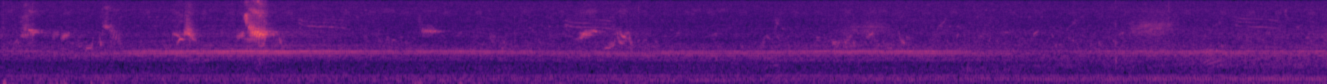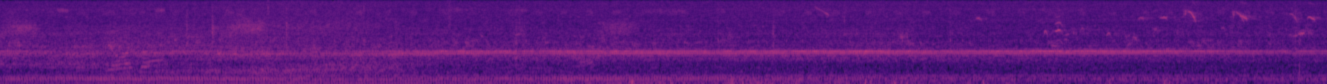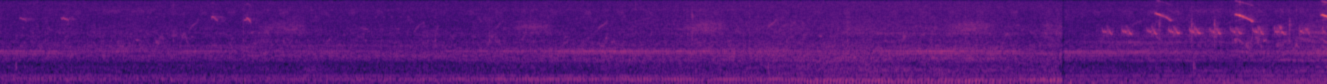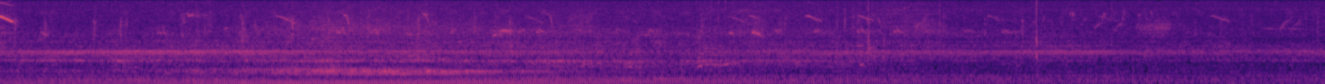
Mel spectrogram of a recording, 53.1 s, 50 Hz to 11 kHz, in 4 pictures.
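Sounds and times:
low rumble: 0:00.0 - 0:53.0
lower bird call: 0:00.0 - 0:53.0
small birds chirping: 0:00.0 - 0:53.0
bird call trill: 0:00.1 - 0:06.6.

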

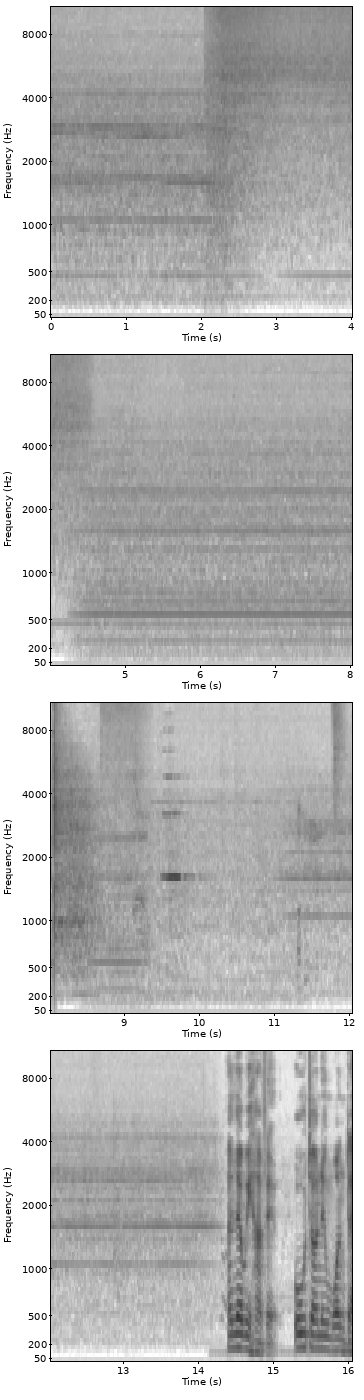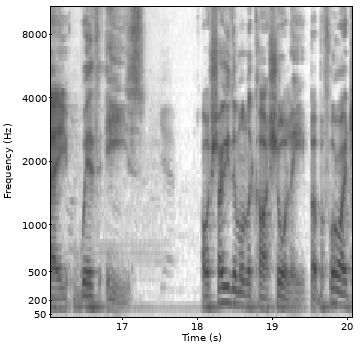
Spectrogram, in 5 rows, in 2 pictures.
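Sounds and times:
air line humming: 0:00.0 - 0:18.0
air hissing: 0:02.0 - 0:04.6.

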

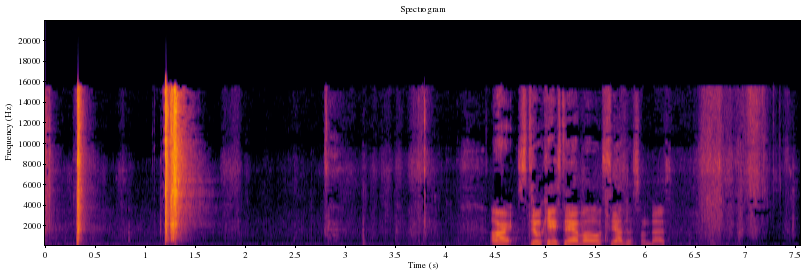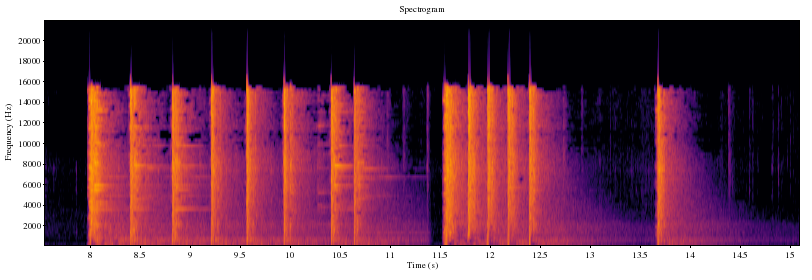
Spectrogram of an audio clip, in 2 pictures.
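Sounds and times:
rifle shots: 0:08.0 - 0:14.8.

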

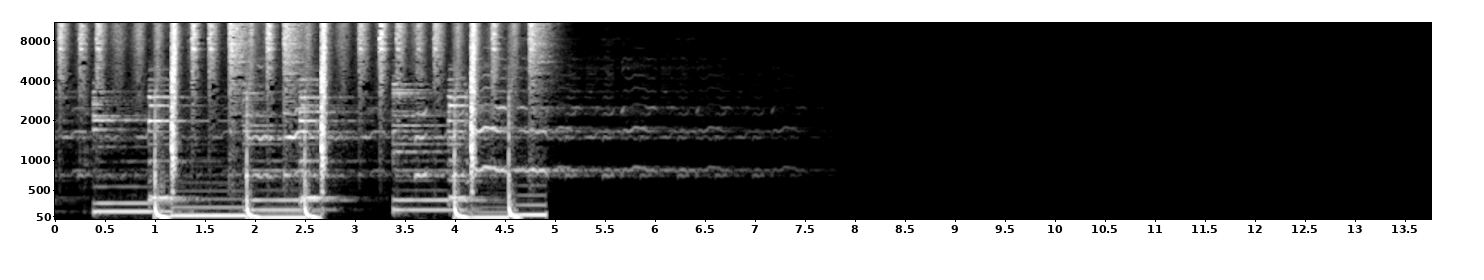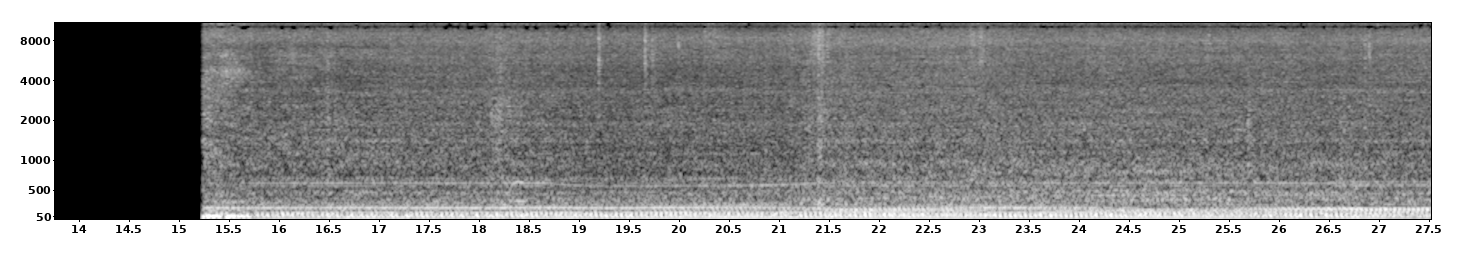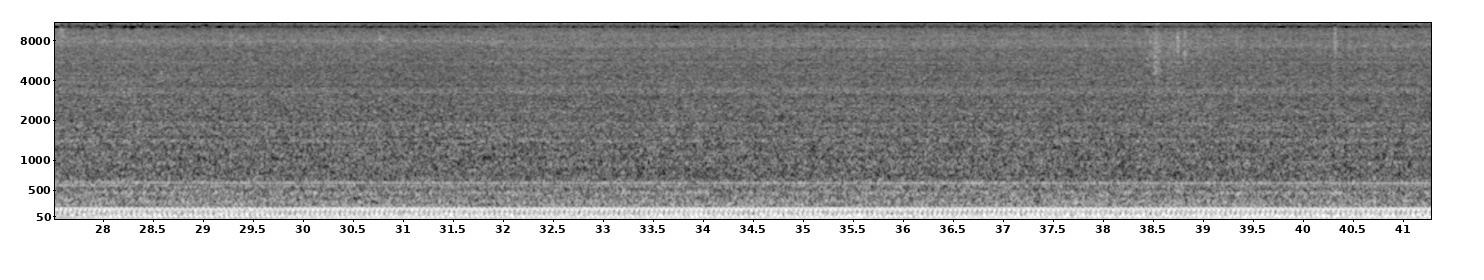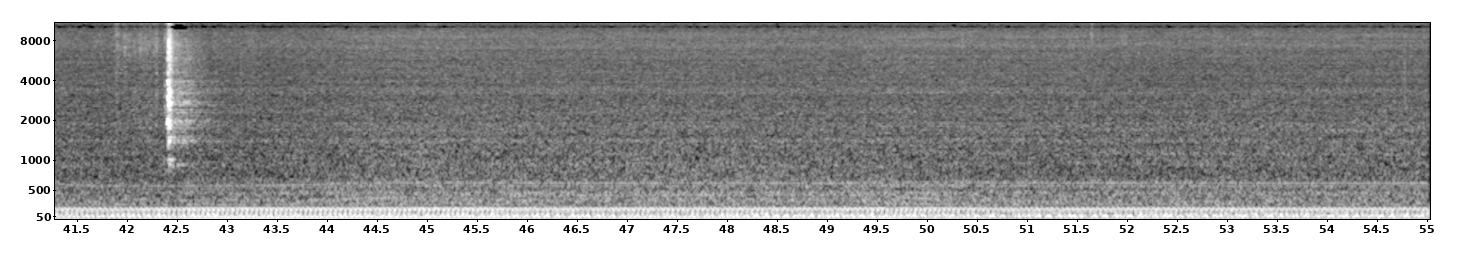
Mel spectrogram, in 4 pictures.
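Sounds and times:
car engine running: 0:15.3 - 0:55.0.

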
